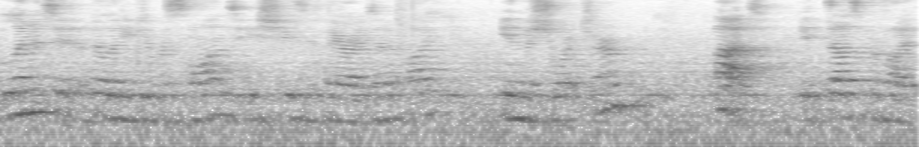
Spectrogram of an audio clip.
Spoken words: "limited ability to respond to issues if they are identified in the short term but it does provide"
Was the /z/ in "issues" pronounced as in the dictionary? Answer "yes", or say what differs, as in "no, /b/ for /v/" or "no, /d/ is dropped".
yes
